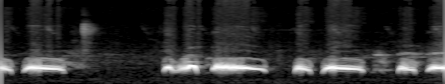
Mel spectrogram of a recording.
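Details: Spotted dove cooing in the 'giọng thổ' and 'giọng hạp bổi' styles. Soft, low phrases pair a brief upturned note with a longer level coo, repeated several times after a pause.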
